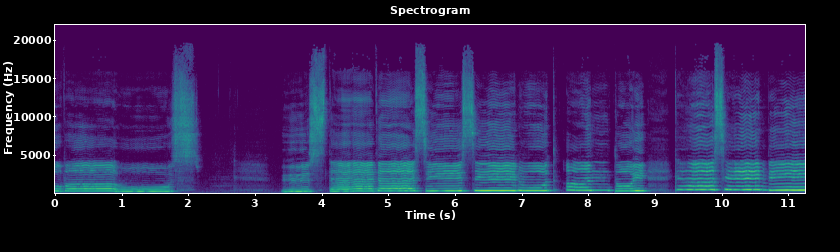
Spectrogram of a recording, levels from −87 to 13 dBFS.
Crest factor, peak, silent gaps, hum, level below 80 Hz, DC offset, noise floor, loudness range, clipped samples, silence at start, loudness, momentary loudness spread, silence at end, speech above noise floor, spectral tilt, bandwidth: 14 dB; -2 dBFS; none; none; -70 dBFS; under 0.1%; -62 dBFS; 10 LU; under 0.1%; 0 s; -16 LUFS; 14 LU; 0 s; 47 dB; -2 dB/octave; 17 kHz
